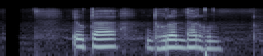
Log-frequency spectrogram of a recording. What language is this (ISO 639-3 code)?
nep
